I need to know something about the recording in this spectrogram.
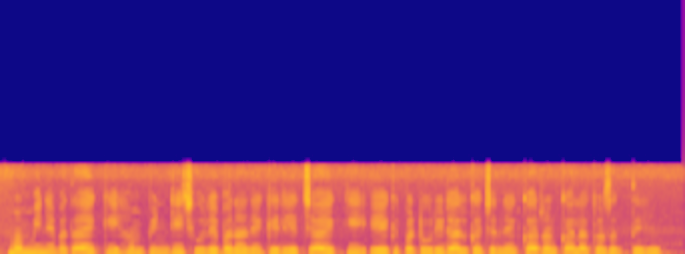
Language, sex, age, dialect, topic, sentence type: Hindi, female, 25-30, Awadhi Bundeli, agriculture, statement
